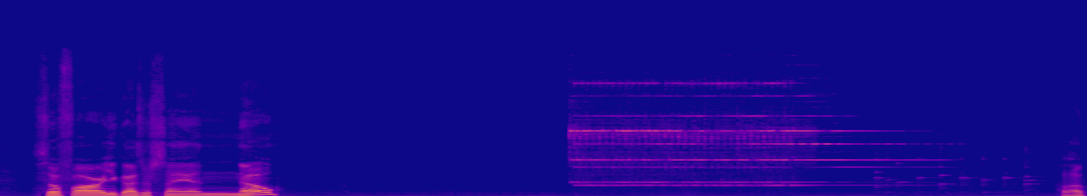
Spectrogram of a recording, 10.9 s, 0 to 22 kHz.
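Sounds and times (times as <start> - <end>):
speech: 0.4 - 2.8, 10.6 - 10.8
telephone bell ringing: 5.7 - 10.4.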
